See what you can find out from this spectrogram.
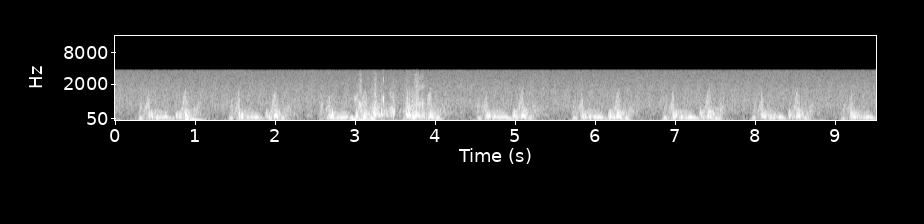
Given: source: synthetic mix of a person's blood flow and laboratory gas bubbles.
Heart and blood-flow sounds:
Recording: Doppler ultrasound of blood flow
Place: precordium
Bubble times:
2.99-3.12 s: bubbles
3.20-3.53 s: bubbles
3.62-3.89 s: bubbles
From the record:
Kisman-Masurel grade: 212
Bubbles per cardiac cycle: several, 3 to 8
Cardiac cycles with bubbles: 1 to 10%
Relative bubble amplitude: moderate (0.250 to 0.450)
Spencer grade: 1 (occasional bubble signal discernible with the cardiac motion signal, with majority of cardiac periods free of bubbles)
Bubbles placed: only in the low amplitude regions of the cardiac cycle

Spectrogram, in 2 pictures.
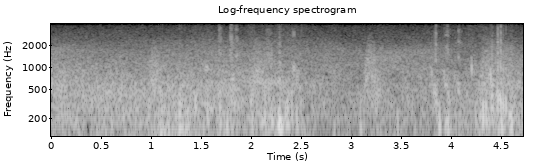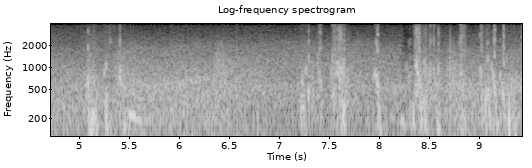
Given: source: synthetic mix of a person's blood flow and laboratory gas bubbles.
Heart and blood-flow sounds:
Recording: Doppler ultrasound of blood flow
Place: subclavian vein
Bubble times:
1.25-1.34 s: bubbles
1.41-1.62 s: bubbles
1.66-1.88 s: bubbles
1.96-2.56 s: bubbles
3.78-4.65 s: bubbles
4.93-5.56 s: bubbles
7.19-7.80 s: bubbles
7.92-8.06 s: bubbles
8.21-8.65 s: bubbles
8.78-8.90 s: bubbles
8.99-9.44 s: bubbles
From the record:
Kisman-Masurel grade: 333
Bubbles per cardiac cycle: rolling drumbeat, 9 or more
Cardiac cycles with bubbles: 50 to 99%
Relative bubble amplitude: loud (0.450 to 0.775)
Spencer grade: 3 (all of the cardiac periods contain showers or single bubble signals, but not dominating or overriding the cardiac motion signals)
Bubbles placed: anywhere in the cardiac cycle

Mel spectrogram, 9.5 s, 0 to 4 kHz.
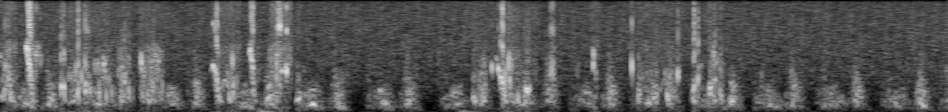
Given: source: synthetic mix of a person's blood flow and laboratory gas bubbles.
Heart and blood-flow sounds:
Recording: Doppler ultrasound of blood flow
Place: precordium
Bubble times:
0.00-0.17 s: bubbles
0.24-0.43 s: bubbles
0.58-1.35 s: bubbles
1.38-1.63 s: bubbles
2.10-2.41 s: bubbles
2.48-2.60 s: bubbles
2.68-2.91 s: bubbles
2.95-3.02 s: bubbles
4.71-5.38 s: bubbles
5.48-5.57 s: bubbles
5.90-6.00 s: bubbles
6.27-6.82 s: bubbles
6.89-7.02 s: bubbles
7.06-7.25 s: bubbles
From the record:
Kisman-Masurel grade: 332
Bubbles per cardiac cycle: rolling drumbeat, 9 or more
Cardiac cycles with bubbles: 50 to 99%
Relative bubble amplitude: moderate (0.250 to 0.450)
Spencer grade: 3 (all of the cardiac periods contain showers or single bubble signals, but not dominating or overriding the cardiac motion signals)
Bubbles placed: only in the low amplitude regions of the cardiac cycle

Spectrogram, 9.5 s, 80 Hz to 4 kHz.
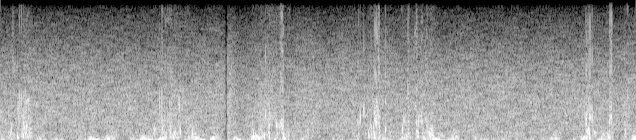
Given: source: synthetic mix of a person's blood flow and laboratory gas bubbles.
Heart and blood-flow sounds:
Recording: Doppler ultrasound of blood flow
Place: precordium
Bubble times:
0.00-0.06 s: bubbles
0.12-0.50 s: bubbles
2.29-2.99 s: bubbles
3.75-4.37 s: bubbles
5.34-5.83 s: bubbles
6.00-6.54 s: bubbles
8.71-8.96 s: bubbles
9.08-9.22 s: bubbles
9.35-9.46 s: bubbles
9.53-9.55 s: bubbles
From the record:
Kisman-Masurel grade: 332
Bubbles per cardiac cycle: rolling drumbeat, 9 or more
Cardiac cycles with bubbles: 50 to 99%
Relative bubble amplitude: moderate (0.250 to 0.450)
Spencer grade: 3 (all of the cardiac periods contain showers or single bubble signals, but not dominating or overriding the cardiac motion signals)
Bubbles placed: anywhere in the cardiac cycle

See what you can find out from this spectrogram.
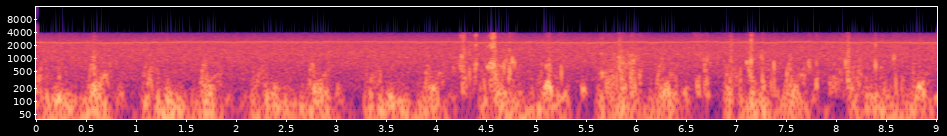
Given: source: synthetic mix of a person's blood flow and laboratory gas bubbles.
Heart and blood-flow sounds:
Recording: Doppler ultrasound of blood flow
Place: precordium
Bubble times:
4.13-4.82 s: bubbles
5.21-5.29 s: bubbles
5.43-5.54 s: bubbles
5.62-6.08 s: bubbles
6.57-6.76 s: bubbles
6.86-6.97 s: bubbles
7.08-7.42 s: bubbles
7.71-7.85 s: bubbles
7.90-8.27 s: bubbles
8.36-8.52 s: bubbles
8.55-8.70 s: bubbles
From the record:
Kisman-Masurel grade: 333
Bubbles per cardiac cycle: rolling drumbeat, 9 or more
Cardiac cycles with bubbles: 50 to 99%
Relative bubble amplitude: loud (0.450 to 0.775)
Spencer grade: 3 (all of the cardiac periods contain showers or single bubble signals, but not dominating or overriding the cardiac motion signals)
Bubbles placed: only in the low amplitude regions of the cardiac cycle

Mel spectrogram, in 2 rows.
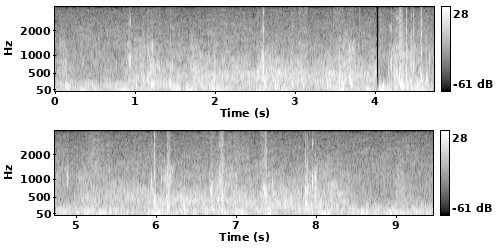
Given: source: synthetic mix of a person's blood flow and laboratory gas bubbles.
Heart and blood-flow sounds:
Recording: Doppler ultrasound of blood flow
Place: subclavian vein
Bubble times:
0.90-1.32 s: bubbles
1.39-1.49 s: bubbles
1.89-2.04 s: bubbles
2.50-2.84 s: bubbles
2.93-3.01 s: bubbles
3.04-3.15 s: bubbles
3.33-3.80 s: bubbles
4.13-4.71 s: bubbles
4.87-4.92 s: bubbles
5.91-6.22 s: bubbles
6.30-6.39 s: bubbles
6.57-7.08 s: bubbles
7.29-7.49 s: bubbles
7.75-8.11 s: bubbles
From the record:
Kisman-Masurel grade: 233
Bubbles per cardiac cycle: several, 3 to 8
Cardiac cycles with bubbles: 50 to 99%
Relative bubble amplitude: loud (0.450 to 0.775)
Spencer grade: 3 (all of the cardiac periods contain showers or single bubble signals, but not dominating or overriding the cardiac motion signals)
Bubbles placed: anywhere in the cardiac cycle

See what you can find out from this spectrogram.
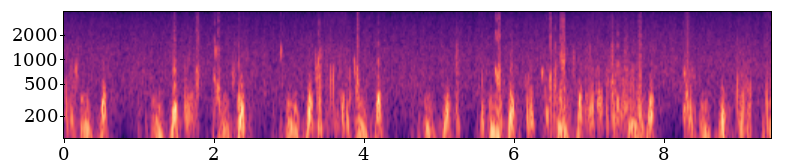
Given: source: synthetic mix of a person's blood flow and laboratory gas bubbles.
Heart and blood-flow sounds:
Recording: Doppler ultrasound of blood flow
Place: precordium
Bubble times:
0.01-0.20 s: bubbles
1.59-1.82 s: bubbles
1.98-2.11 s: bubbles
2.23-2.40 s: bubbles
2.85-2.93 s: bubbles
3.32-3.98 s: bubbles
5.21-5.28 s: bubbles
5.54-5.62 s: bubbles
5.73-5.87 s: bubbles
6.13-6.29 s: bubbles
6.34-6.82 s: bubbles
6.93-7.78 s: bubbles
8.23-8.42 s: bubbles
8.94-9.17 s: bubbles
9.33-9.43 s: bubbles
From the record:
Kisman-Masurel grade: 232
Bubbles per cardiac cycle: several, 3 to 8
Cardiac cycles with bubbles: 50 to 99%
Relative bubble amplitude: moderate (0.250 to 0.450)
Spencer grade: 3 (all of the cardiac periods contain showers or single bubble signals, but not dominating or overriding the cardiac motion signals)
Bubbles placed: only in the low amplitude regions of the cardiac cycle

